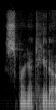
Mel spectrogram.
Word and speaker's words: Sprigatito: There's Sprigatito, which is the grass cat. Then there's Fuecoco, which is the fire crocodile, and then there's I have like the Quaxley. Pronounce the green one again. The cat. Sprigatito.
